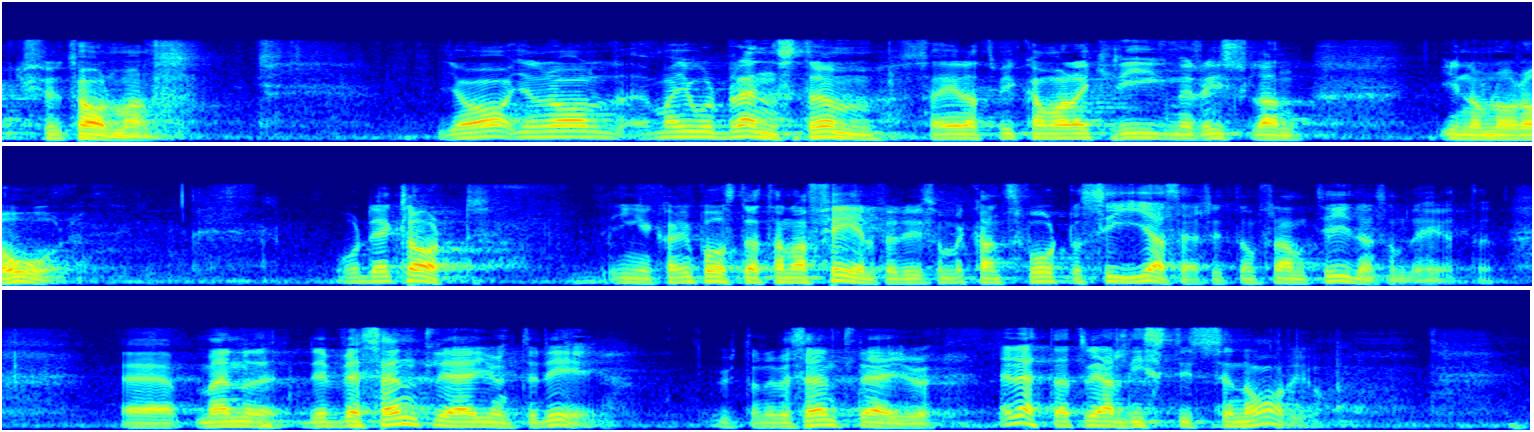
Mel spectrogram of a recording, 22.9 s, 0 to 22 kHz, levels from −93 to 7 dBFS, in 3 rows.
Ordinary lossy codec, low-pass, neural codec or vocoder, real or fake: none; 7.2 kHz; none; real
